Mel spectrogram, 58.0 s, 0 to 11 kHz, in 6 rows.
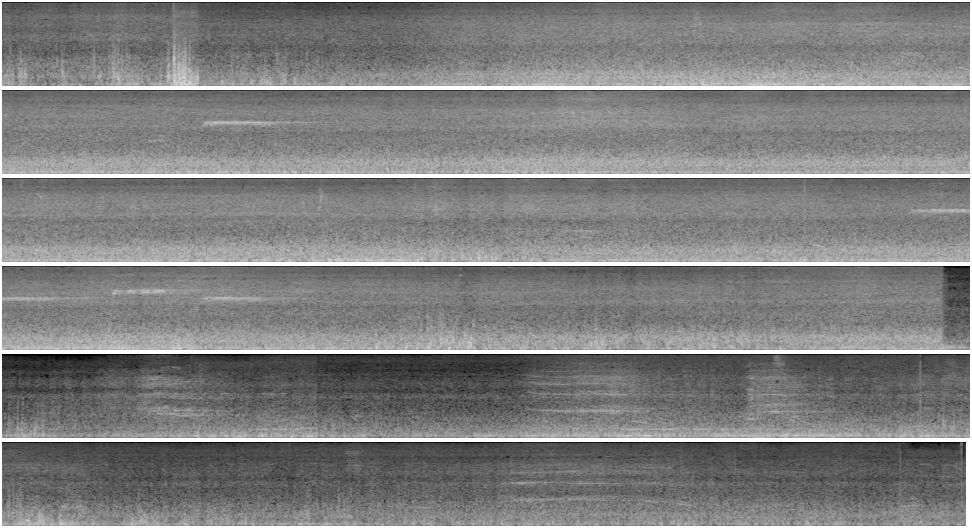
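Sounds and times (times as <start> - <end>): wind rumble on microphone: 0.0 - 11.7, 12.4 - 28.4, 29.0 - 58.0
ocean waves surging: 0.0 - 38.6
short high squeaks: 44.0 - 45.4.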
